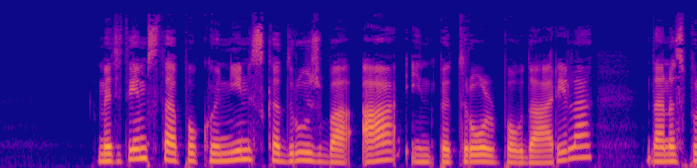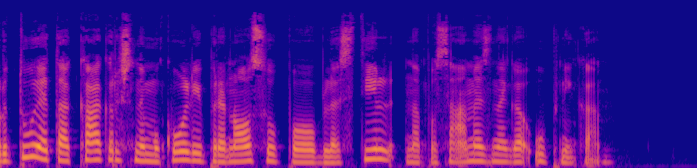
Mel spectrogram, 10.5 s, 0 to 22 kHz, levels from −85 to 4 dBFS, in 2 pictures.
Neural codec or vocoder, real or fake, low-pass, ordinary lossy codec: none; real; 19.8 kHz; MP3, 64 kbps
